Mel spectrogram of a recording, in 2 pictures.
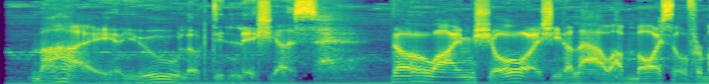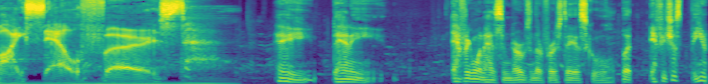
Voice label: ANIMATION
